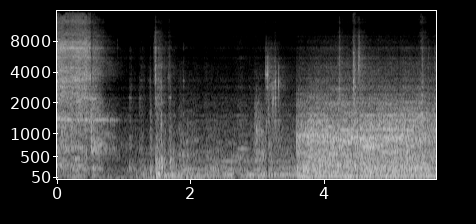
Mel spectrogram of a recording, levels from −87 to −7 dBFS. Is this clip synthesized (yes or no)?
yes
